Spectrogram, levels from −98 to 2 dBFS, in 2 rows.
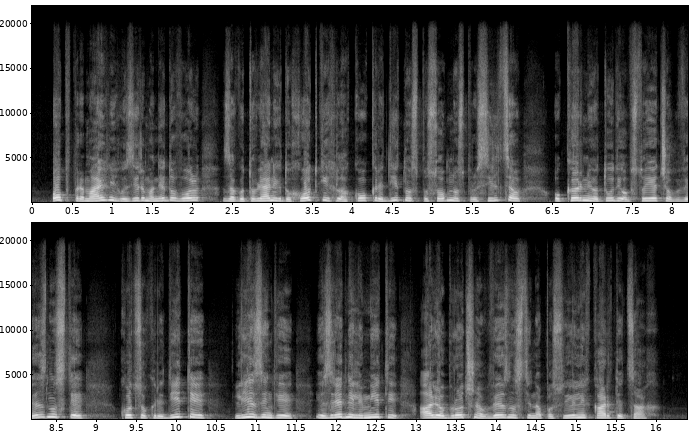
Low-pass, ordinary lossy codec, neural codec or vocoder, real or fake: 19.8 kHz; none; vocoder, 44.1 kHz, 128 mel bands, Pupu-Vocoder; fake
